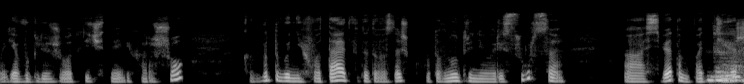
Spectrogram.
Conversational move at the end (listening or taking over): listening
